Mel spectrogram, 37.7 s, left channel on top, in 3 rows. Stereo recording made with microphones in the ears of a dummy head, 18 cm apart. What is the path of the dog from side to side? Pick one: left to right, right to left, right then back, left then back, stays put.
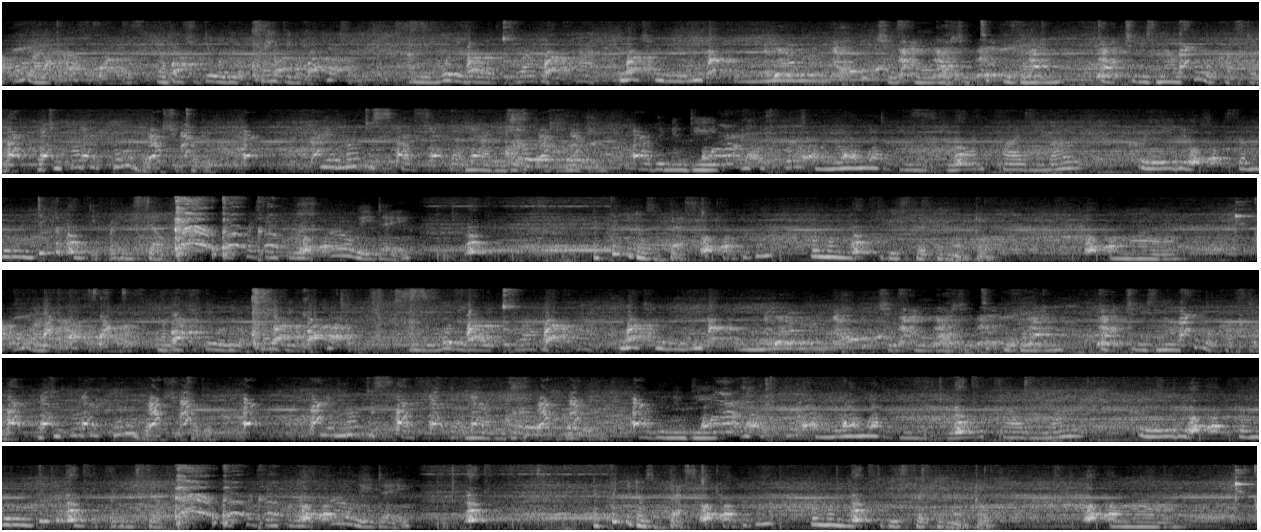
left then back.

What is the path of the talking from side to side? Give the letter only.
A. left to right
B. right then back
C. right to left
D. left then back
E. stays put
A.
